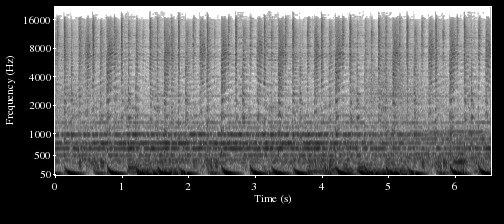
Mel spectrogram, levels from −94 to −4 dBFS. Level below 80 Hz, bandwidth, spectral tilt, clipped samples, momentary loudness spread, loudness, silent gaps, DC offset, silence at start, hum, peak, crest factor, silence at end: -12 dBFS; 17.5 kHz; -5.5 dB/octave; under 0.1%; 6 LU; -14 LUFS; none; under 0.1%; 0 s; none; 0 dBFS; 10 dB; 0 s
